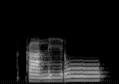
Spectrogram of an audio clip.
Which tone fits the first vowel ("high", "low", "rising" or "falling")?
low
